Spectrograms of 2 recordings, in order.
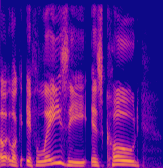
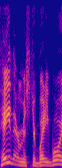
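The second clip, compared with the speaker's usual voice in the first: put-on dorky, square, nerdy guy voice; 7 semitones lower, 5 dB quieter than usual.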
